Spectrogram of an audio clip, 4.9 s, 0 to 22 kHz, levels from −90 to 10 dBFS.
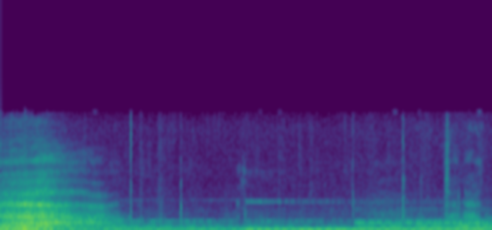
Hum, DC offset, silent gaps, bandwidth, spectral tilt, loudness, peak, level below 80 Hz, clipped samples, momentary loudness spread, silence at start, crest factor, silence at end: none; under 0.1%; none; 11 kHz; -6 dB/octave; -21 LUFS; 0 dBFS; -26 dBFS; under 0.1%; 18 LU; 0 s; 20 dB; 0 s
